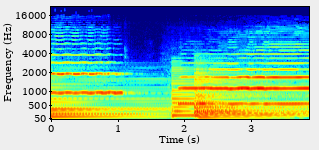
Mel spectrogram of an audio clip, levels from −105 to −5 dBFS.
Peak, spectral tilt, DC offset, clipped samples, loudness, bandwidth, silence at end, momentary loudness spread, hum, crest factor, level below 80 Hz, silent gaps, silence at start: -8 dBFS; -6.5 dB/octave; under 0.1%; under 0.1%; -20 LUFS; 11 kHz; 0 s; 17 LU; none; 12 dB; -44 dBFS; none; 0 s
